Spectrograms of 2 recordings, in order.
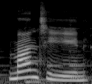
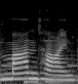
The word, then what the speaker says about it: Mantine: I have been mispronouncing up until this day mantin this is the official pronunciation for it but I have been calling it Mantine for the longest time another Pokémon that I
